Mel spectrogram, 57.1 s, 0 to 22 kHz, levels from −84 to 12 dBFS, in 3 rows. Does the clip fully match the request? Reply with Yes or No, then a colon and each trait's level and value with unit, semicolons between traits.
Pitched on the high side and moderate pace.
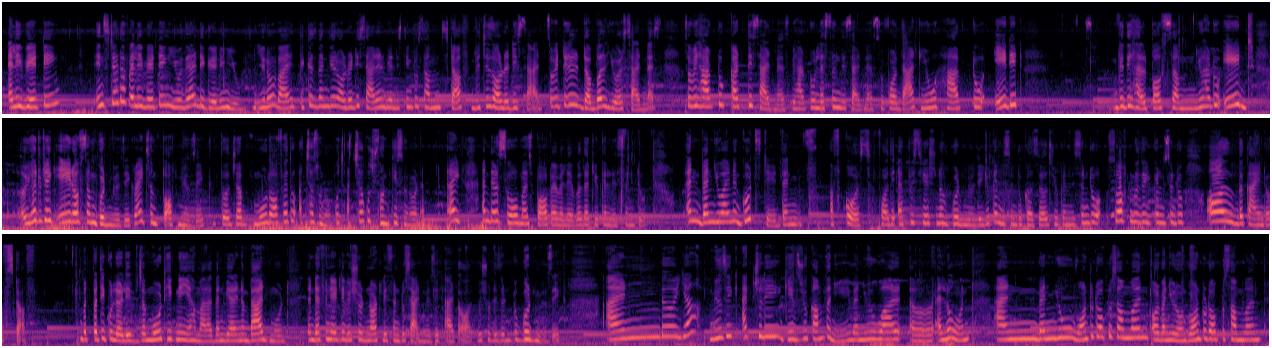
No: very high, 260 Hz; fast, 200 wpm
